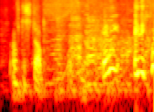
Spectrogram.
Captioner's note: audience laughs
